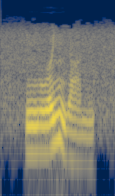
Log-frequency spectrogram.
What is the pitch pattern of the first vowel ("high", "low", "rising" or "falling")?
rising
